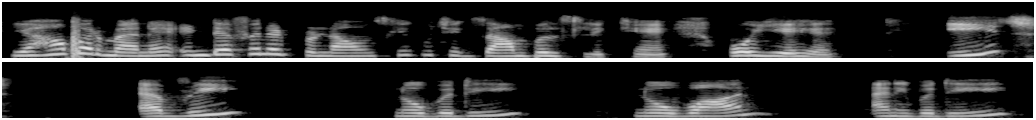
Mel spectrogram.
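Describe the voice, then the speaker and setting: A woman's voice: on the high side, dry recording, lo-fi sound. A woman with a Pakistani accent teaching an online English grammar class, explaining patiently and mixing in English phrases.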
